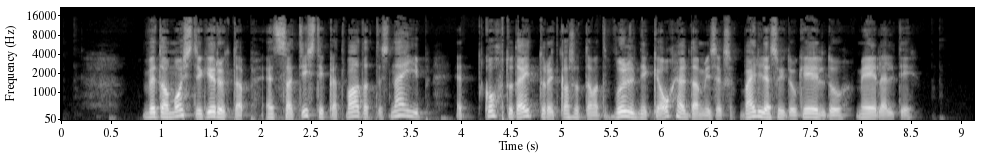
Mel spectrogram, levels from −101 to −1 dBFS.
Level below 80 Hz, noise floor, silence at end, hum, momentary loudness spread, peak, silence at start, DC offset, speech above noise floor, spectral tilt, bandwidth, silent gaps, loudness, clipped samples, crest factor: -56 dBFS; -57 dBFS; 0.65 s; none; 10 LU; -2 dBFS; 0.85 s; under 0.1%; 36 dB; -5 dB/octave; 15.5 kHz; none; -21 LUFS; under 0.1%; 20 dB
